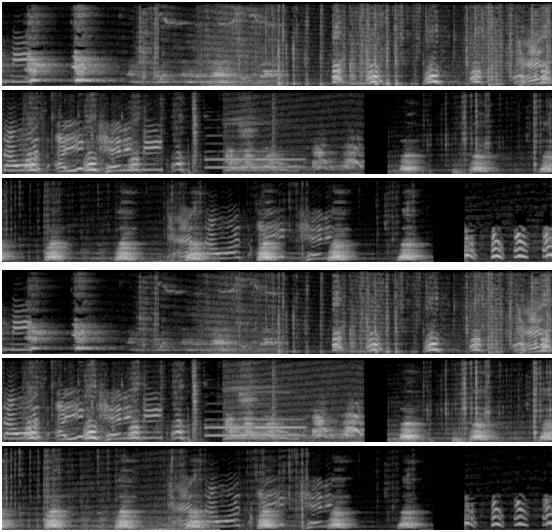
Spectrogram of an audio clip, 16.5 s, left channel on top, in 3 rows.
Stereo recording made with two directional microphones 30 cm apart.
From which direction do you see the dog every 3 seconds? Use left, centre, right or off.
left, centre, right, right, centre, left.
